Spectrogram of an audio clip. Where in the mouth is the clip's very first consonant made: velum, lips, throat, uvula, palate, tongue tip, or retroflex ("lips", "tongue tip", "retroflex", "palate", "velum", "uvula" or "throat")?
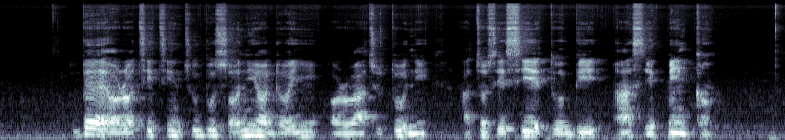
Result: lips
